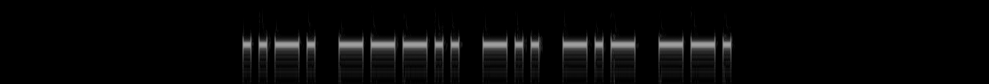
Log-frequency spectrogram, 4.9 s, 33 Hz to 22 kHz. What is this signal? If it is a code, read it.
Morse code, heard as a keyed tone, about 30 wpm, 700 Hz. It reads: F8DKG
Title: DXCC-100 Call Signs - 5 Characters - Repeated 2x - 30wpm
